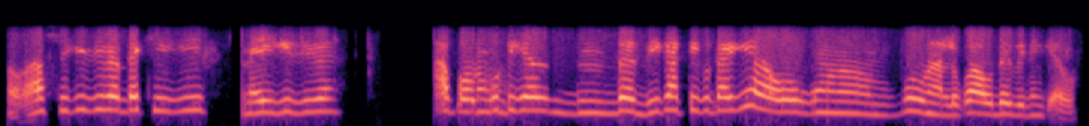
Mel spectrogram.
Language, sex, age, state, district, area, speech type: Odia, female, 45-60, Odisha, Angul, rural, conversation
